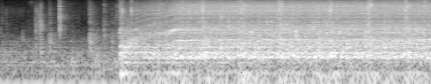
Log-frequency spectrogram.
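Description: After a few light taps, an electric mixer switches on and whirs steadily at high speed through keto almond and chocolate ricotta cake batter, loud and close with no voices.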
